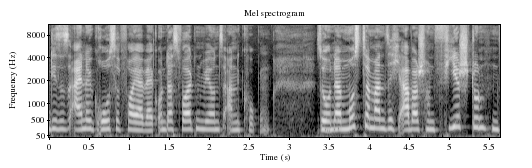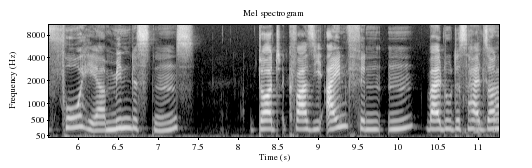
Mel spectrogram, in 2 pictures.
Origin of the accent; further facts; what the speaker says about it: Baden-Württemberg, Germany; moved away; Richtung Baden-Württemberg begeben in meine Heimat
